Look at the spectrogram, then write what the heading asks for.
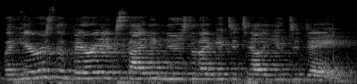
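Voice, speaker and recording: A woman speaks upbeat and persuasive from a convention stage into a handheld mic. Her tone is bright and a bit high. The recording comes from far back in the room and is full of hall echo with a faint hiss. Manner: upbeat, persuasive, with pauses for a live interpreter. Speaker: corporate presenter. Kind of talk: stage presentation to a sales audience. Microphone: handheld mic, recorded from far in the audience. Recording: echoey hall taped from far off.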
